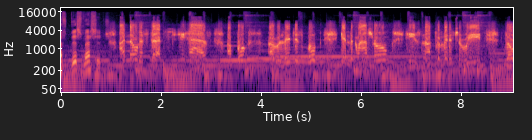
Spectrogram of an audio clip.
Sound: phone message

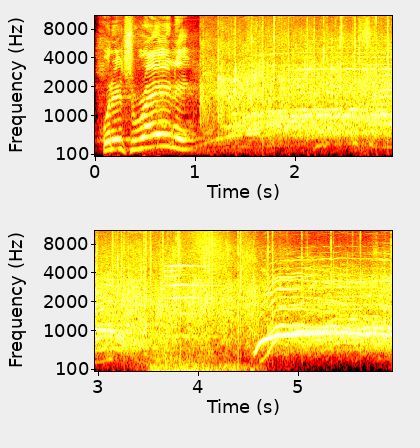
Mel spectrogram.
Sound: audience applauding

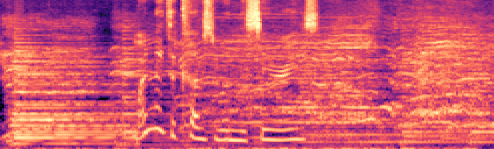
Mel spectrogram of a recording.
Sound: cheering

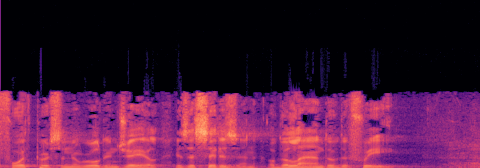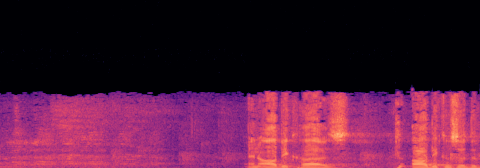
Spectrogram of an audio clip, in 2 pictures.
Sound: laughter, applause

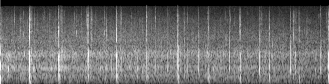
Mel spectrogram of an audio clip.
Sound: applause

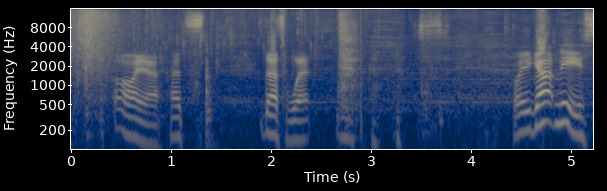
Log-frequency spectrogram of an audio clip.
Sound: laughs

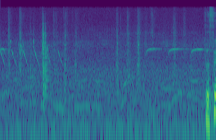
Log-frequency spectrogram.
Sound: soft bristles rustling

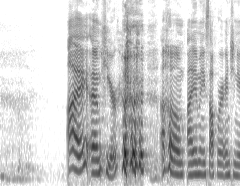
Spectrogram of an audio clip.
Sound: chuckling

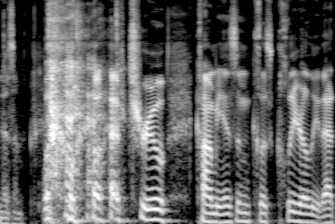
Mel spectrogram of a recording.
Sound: chuckle

